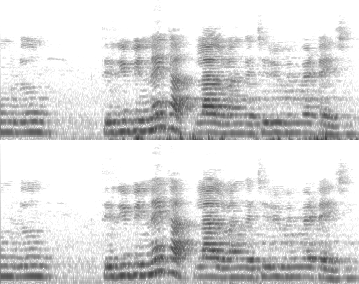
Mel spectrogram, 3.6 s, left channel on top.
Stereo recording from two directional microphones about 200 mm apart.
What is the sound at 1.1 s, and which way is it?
A woman's voice, centre (ahead or behind).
